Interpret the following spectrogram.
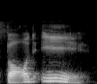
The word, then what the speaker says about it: Bald E: Eventually, he settled on Bald E because it's pronounced almost exactly like Baldi and it has the letter E, which is his favorite letter.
